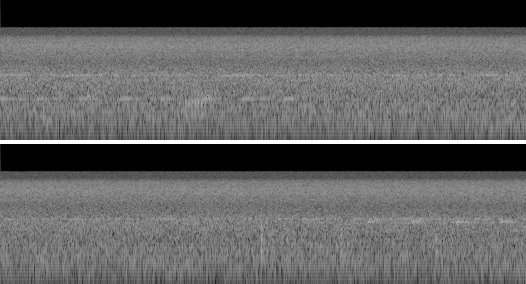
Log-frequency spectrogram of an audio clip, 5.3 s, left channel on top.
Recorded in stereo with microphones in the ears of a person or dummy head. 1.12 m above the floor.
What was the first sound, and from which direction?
Only background noise.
